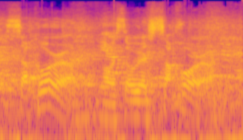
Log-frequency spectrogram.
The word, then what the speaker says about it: Sakura: How you pronounce the place? Sakura. Sakura.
